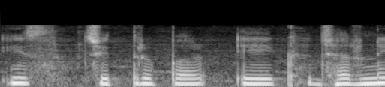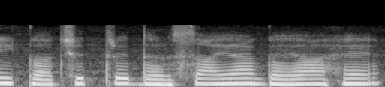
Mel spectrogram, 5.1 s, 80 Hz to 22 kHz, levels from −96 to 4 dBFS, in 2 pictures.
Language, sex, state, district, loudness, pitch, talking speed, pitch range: Hindi, male, Chhattisgarh, Raipur, -12 LUFS, 195 Hz, 115 wpm, 190-205 Hz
